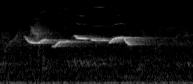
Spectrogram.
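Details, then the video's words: Melodious song of a wild jungle flycatcher (tledekan): a short, clear, high whistled phrase of four or five slurred notes that dip and rise, sweet and fluid, over quiet background. "𝗞𝗶𝗰𝗮𝘂 𝗕𝘂𝗿𝘂𝗻𝗴 𝗧𝗹𝗲𝗱𝗲𝗸𝗮𝗻 𝗠𝗲𝗿𝗱𝘂 𝗝𝘂𝗻𝗴𝗹𝗲 𝗙𝗹𝘆𝗰𝗮𝘁𝗰𝗵𝗲𝗿 𝗔𝗹𝗮𝗺 𝗟𝗶𝗮𝗿"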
